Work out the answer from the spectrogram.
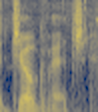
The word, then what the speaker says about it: Djokovic: you say the guy's name the tennis player Novak Djokovic yeah Djokovic I mean we talk about the healthiest human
